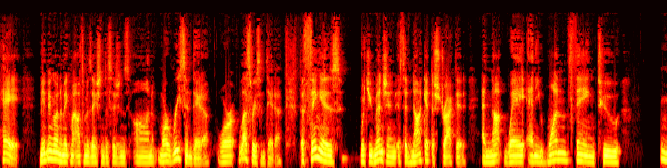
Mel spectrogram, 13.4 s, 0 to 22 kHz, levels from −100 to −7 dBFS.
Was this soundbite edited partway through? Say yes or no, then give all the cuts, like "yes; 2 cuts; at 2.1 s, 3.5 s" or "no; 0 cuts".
no; 0 cuts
